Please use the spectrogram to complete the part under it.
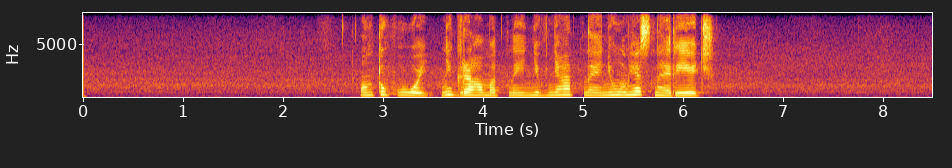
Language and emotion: Russian, angry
